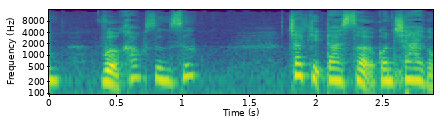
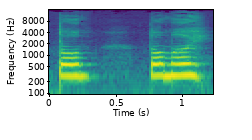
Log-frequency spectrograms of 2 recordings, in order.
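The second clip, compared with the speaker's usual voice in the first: high, louder shocked call; shocked stammer; 5 semitones higher, 4 dB louder than usual. A narrator's reading. Mother seeing her son stab himself, shocked stammer. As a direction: call his name in stunned alarm. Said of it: "chị lắp bắp".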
